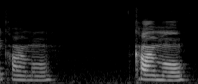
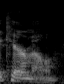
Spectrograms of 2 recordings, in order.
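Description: First: Caramel said CAR-mul; caramel without the middle vowel; two-syllable caramel. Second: Caramel said CARE-uh-mel; caramel with an extra middle vowel; three-syllable caramel. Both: Shown as a demonstration. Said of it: "I say caramel".

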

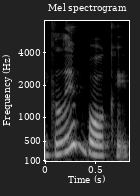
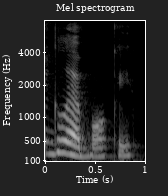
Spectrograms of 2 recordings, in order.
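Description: First: First syllable clearly ГЛИ in Глибокий; spelling option with И. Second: First syllable turned to ГЛЕ in глибокий; spelling option with Е. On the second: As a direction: say глибокий as глебокий, with open е. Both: Shown as a demonstration. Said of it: "Нам треба вставити літери".

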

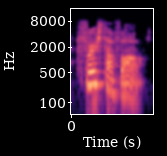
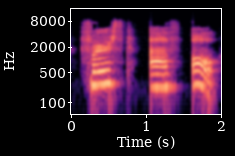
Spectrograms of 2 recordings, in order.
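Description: First: "First of all" run together as one word; linked words. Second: "First", "of", "all" as three separate words, very slow and louder. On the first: Teacher demonstrating linking to students, words joined. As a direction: glide t into "of" and f into "all". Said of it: "连起来". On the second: Teacher breaking down a phrase, word by word. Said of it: "首先我们来看连读". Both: Shown as a demonstration.

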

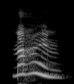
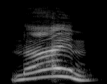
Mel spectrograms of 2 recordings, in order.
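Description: First: Short, high-pitched scream. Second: Long, loud anguished cry; desperate scream. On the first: Hermine sees Severus hit, high scream. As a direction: cry out high and loud in horror. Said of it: "schrie sie". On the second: Severus sees Hermine buried, desperate drawn-out scream. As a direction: wail it out, drawn-out and raised. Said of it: "schrie Severus verzweifelt". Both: A narrator's reading.

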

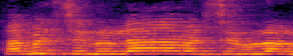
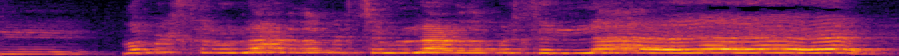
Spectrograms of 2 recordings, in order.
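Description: First: Higher, cocky street demand; a touch of a thuggish girl demanding the phone; tough-girl demand. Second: Mock drugged woman slurring for the phone; slurred junkie voice. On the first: Retold or imitated. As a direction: bark it like a small-time thug. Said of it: "decía algo turro". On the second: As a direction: mumble it like someone too high to speak clearly. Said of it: "No se le entendía un sorungo".

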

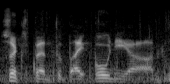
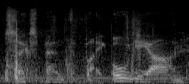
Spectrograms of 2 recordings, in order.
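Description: First: Slow, low voiced ad tagline; perfume ad voice. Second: Slow whispered sultry ad voice; perfume ad. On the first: Friend finishing a mock perfume advert, slow voiced tagline. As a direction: announce it like a fragrance brand. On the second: Pretend. Friend parodying a perfume advert, slow whisper. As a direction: breathe it like a perfume commercial.

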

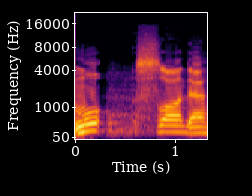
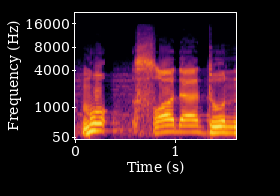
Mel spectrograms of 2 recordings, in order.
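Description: First: "মু সদা" with দা closing on a breathed h; pausal ending. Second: "মু সদা তুন" with final তুন sounded; full ending. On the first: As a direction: drop the tun and stop on "dah". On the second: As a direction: voice the ending তুন after a short মু. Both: Shown as a demonstration. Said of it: "অক্ফ করলে কি হবে".

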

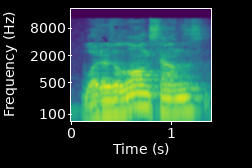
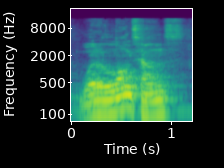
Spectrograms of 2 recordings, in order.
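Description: The two takes are said the same way.

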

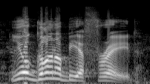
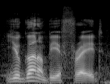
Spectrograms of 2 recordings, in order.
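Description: First: "gonna be afraid" raised and driven home; emphatic warning. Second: Low, soft, sober warning; hushed repeat. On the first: Preacher warning those doing what they shouldn't, emphatic. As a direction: punch "gonna be afraid" high, then fall. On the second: Preacher repeating the warning to the congregation, hushed and low. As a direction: drop right down to let it sink in. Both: Real, not acted.

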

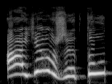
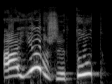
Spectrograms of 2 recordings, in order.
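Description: First: A triumphant high shout, louder; hedgehog's wife shouting at the hare. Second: A triumphant call, higher and louder; shout. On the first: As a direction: call out smugly. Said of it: "і кричить". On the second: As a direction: cry out that you're already here. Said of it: "та й крикни". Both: A narrator's reading.

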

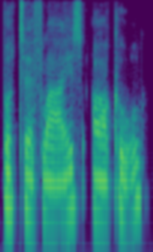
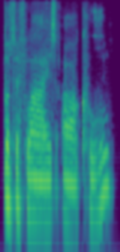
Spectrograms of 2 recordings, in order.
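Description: First: "Butterflies are cool" said slowly, beat by beat; slow counted reading of "Butterflies are cool"; syllables spelled out slowly. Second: "butterflies are cool" half-whispered and slow; whispered poem line. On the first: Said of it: "the first line there". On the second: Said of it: "this one is about butterflies". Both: Shown as a demonstration.

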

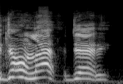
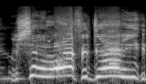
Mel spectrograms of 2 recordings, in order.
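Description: First: Said in the usual way. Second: Mock whine. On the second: Dad scolds laughing kid playfully.

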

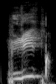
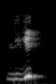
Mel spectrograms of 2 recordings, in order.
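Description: First: "Yürü git" shouted high and louder; yelled urging. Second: Said in the usual way. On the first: Real, not acted. Gamer urging his character on, high and loud.

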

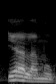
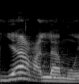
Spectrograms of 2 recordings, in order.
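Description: First: ইয়ালামু with a smooth open first a; ain dropped. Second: ইয়ালামু with mid-throat ain closing the first syllable; correct ain. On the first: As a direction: glide through ইয়ালামু with no throat sound. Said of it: "আইনের উচ্চারণ অধিকাংশ লোক করে না". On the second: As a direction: squeeze the throat after ইয়া in ইয়ালামু. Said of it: "হলকের মাঝখান থেকে". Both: Shown as a demonstration.

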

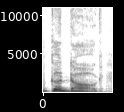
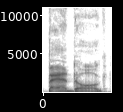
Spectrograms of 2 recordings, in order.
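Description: First: Higher, bright praise; praising. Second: Firm low scolding; stern. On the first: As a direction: praise the puppy warmly. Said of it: "Give them praise". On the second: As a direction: scold the dog firmly. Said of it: "Use a stern voice". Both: Shown as a demonstration.

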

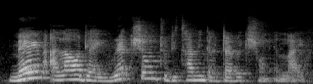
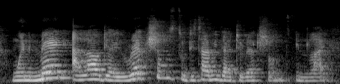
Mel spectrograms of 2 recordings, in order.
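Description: First: Said in the usual way. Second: Slow deliberate proverb, stress on men; slow emphatic saying. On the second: Shown as a demonstration. Repeating a proverb to her viewers, slow and deliberate. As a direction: lay out the saying word by word, leaning on "men". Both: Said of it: "like we always say".

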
